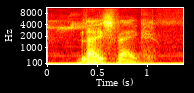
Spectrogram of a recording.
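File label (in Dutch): "Bleiswijk", Dutch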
